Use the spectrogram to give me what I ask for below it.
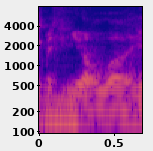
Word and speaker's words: Mignola: Mignola? – Mike Mignola, yeah.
